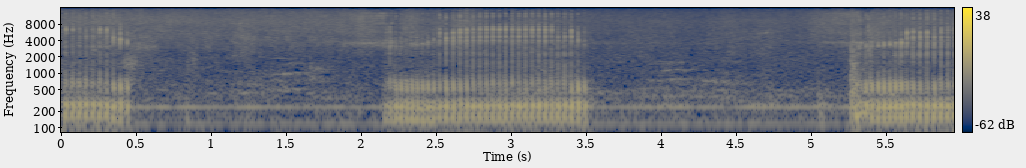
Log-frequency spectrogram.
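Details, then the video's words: A sleeping bulldog snores in slow, rasping cycles: loud rattling breaths from about two to three and a half seconds and again from five seconds, with quieter steady breathing between. "Ziggy snoring away"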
